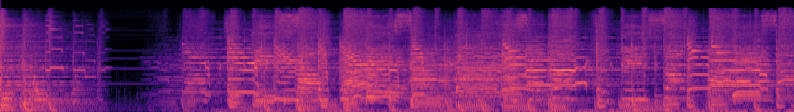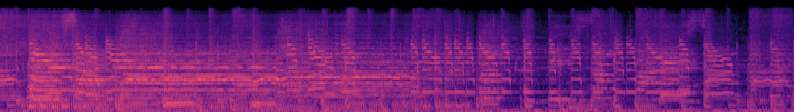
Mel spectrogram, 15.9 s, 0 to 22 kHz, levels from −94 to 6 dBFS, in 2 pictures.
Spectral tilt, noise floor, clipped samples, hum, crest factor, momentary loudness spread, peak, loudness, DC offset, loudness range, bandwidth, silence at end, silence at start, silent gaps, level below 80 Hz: -2.5 dB/octave; -62 dBFS; under 0.1%; none; 18 dB; 13 LU; -16 dBFS; -31 LUFS; under 0.1%; 9 LU; 17 kHz; 0 s; 0 s; none; -54 dBFS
